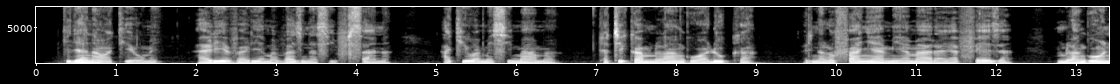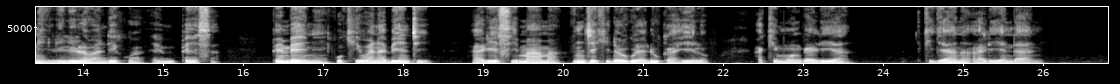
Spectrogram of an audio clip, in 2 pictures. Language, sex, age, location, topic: Swahili, male, 25-35, Dar es Salaam, finance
